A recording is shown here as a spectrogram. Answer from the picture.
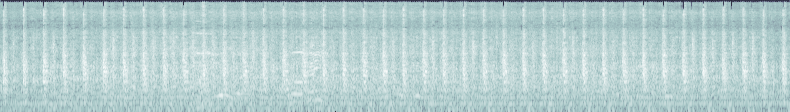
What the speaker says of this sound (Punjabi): ਮਿਸਤਰੀ ਨੇ ਇੰਜਨ ਦਾ ਕੰਮ ਕੀਤਾ ਜੀ ਤੇ ਉਹ ਹਾਲ ਦੇਖ ਲਓ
